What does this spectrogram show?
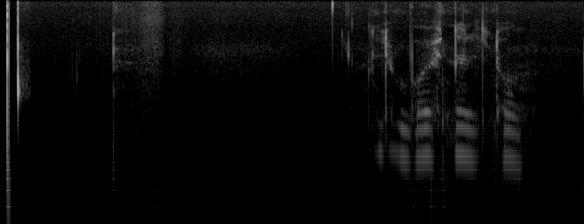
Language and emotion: Russian, sad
